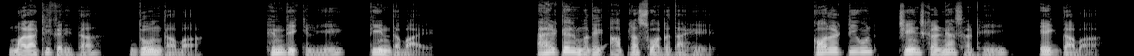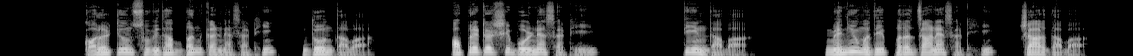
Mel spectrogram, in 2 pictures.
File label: male marathi voice over talent upbeat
